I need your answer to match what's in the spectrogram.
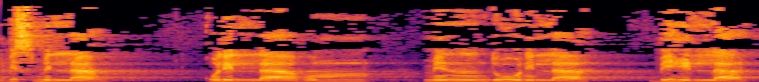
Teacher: في الأمثلة اللي موجودة هنا قل اللهم، هذه الوحيدة اللي الكسر فيها عارض، أما بسم الله، من دون الله، به الله، الكسر أصلي، سواء كان كسرا أصليا أو عارضا فإن اللام من لفظ الجلالة ترقق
